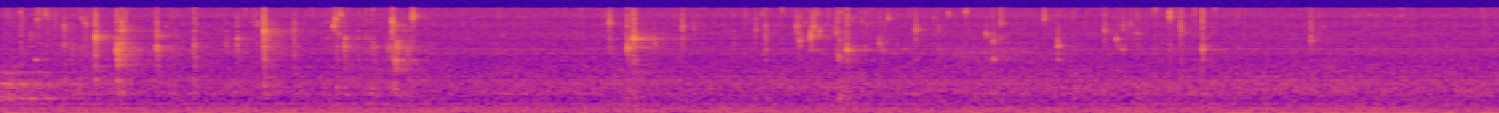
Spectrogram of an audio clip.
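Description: Faint, irregular drips and small wet squishy clicks of borax-water solution being poured off a lump of hardened glue into a plastic jar.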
